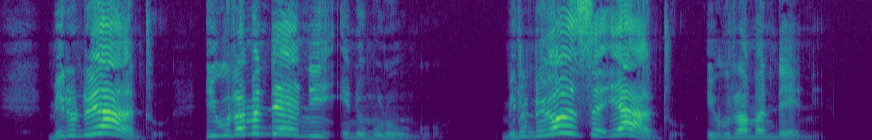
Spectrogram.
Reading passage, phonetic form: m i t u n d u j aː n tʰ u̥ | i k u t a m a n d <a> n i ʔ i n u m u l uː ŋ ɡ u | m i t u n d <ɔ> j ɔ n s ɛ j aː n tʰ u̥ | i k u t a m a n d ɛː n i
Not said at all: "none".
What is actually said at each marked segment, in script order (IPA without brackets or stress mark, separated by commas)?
ɛ, u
